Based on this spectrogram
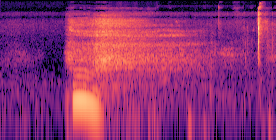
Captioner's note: sigh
